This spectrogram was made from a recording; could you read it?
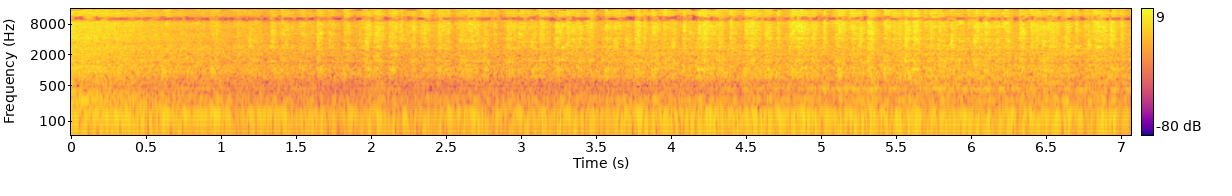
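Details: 1971 Chevrolet Camaro RS Z/28, 350 V8, 4-speed, frame-off restored; deep, lumpy burble at a fast, even pulse with small throttle blips, no ticks or knocks, healthy idle.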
